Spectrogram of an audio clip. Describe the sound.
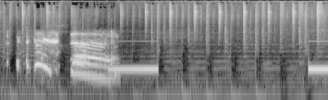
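A telephone call tone rings unanswered as long, steady electronic beeps, one ending midway and another starting at the end, preceded by a wavering, moaning voice-like sound over a pulsing background.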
